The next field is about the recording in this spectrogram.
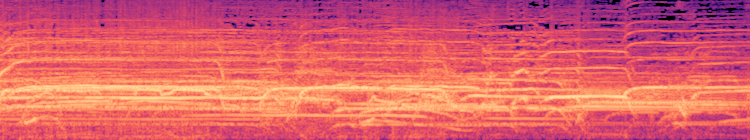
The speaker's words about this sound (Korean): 밖에 마이크 한번 켜주세요. 어? 허밍이들 함성 들려, 들려드릴게요. 이게 돼요? 이게 돼요?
